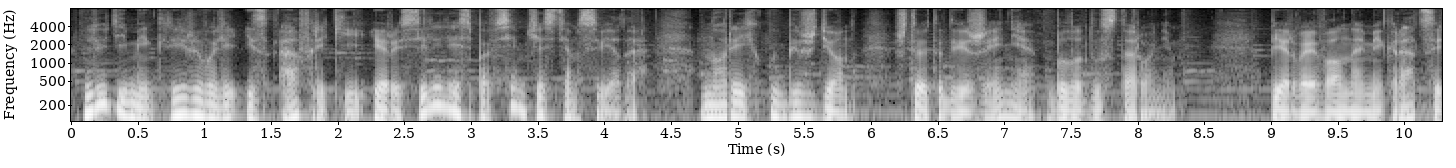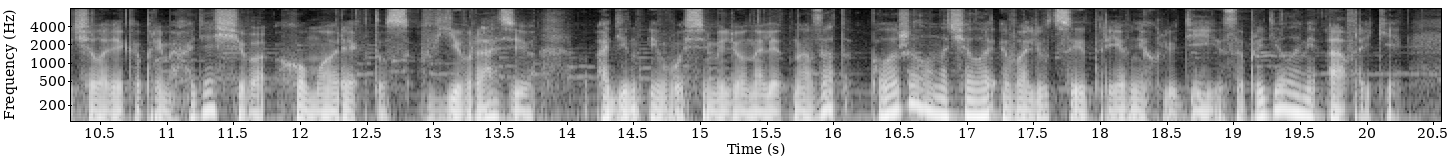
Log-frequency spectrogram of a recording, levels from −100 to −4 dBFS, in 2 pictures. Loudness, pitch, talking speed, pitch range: -19 LUFS, 90 Hz, 115 wpm, 80-110 Hz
